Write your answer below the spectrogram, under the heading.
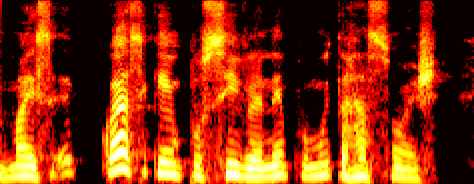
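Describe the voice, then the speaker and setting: With a strong southern Spanish accent, the voice moves at a moderate pace with ordinary pitch variation in a very clean recording with a silent background and a dry, close sound with no echo. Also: man. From southern Spain. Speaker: professor. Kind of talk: lecture.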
